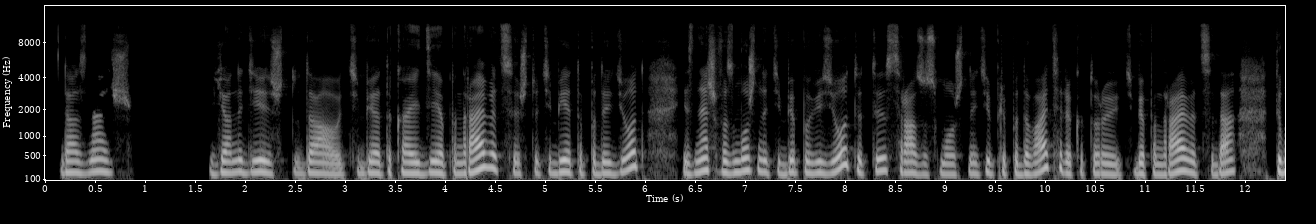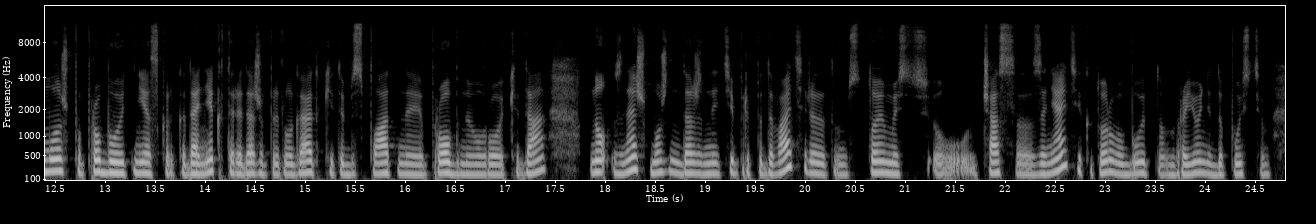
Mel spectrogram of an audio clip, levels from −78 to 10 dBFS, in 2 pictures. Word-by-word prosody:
Да, 195 0 +2
знаешь, 200 +1 -2 0.8
я 190 +2 +1
надеюсь, 200 -1 +2
что, - - -10
да, 90 0 +2
у 85 - 0
тебе 185 - -1
такая 185 +1 +1
идея 185 +2 +3
понравится 220 +7 +3
и - - -2
что 195 - -7
тебе 195 +3 +2
это 190 - -5
подойдет. 190 +9 +1 0.4
И - - 0
знаешь, 220 +5 +2
возможно, 205 +2 +2
тебе 185 +2 -1
повезет, 195 - +1
и - - +3
ты 215 +4 +1
сразу 190 -6 -1
сможешь 170 0 -5
найти 180 +1 -2
преподавателя, 185 +4 0
который 180 -4 -2
тебе 180 -3 -2
понравится, 180 +2 +1
да. 195 +5 +2 0.4
Ты 210 - +5
можешь 215 +1 +4
попробовать 190 -3 +2
несколько, 185 -1 -1
да, 180 +1 +5
некоторые 185 -1 0
даже 180 0 +1
предлагают 175 +3 0
какие-то 180 -1 -5
бесплатные 170 0 -1
пробные 175 0 +2
уроки, 165 0 -1
да. 195 +6 +1 0.4
Но 200 +1 +3
знаешь, 215 +7 +1
можно 195 0 -1
даже 180 0 +1
найти 175 +2 -1
преподавателя, 185 - -1
там 165 0 -7
стоимость, 185 -1 -2
у, - - -4
часа 175 -3 -1
занятий 210 - 0
у - - -22
которого 190 -2 0
будет 180 +2 -1
там 160 0 -6
в - - -6
районе, 180 +1 0
допустим, 165 0 -5
185 Hz, 150 wpm, -22 LUFS, 175-200 Hz, 0.8 s, Ты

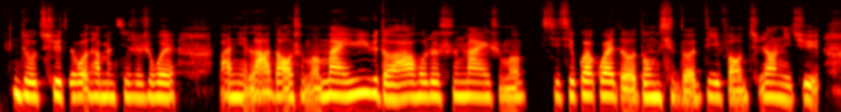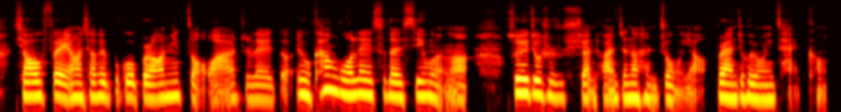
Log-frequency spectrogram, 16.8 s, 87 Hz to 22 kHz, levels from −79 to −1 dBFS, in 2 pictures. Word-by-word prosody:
你 215 - +3
就 195 -2 +2
去， 195 +2 0
结 190 0 -4
果 195 0 +2
他 195 -1 -1
们 190 0 -2
其 190 +1 -6
实 185 -1 -4
是 190 - -4
会 185 0 +1 0.4
把 200 - -2
你 190 -1 -1
拉 - - +2
到 195 -2 +2
什 205 +3 -7
么 - - -3
卖 200 -1 +4
玉 225 +2 +1
的 185 -3 +1
啊， 180 +2 +4
或 190 0 -1
者 195 0 0
是 195 +2 -6
卖 195 -1 0
什 185 - -10
么 95 +1 -4 0.2
奇 195 - -9
奇 200 +2 -3
怪 200 +1 +3
怪 200 0 +3
的 - - -1
东 185 -1 0
西 195 - -5
的 - - -2
地 185 +1 -4
方， 180 - -2
去 - - -10
让 190 -1 +1
你 165 - -5
去 175 +2 -3 0.3
消 195 0 +5
费， 195 0 +3
然 180 - +2
后 185 - +3
消 190 +1 -2
费 190 - +2
不 175 - -9
够， 185 - 0
不 180 0 -3
让 180 +2 +4
你 200 - -1
走 - - -4
啊 - - 0
之 175 -1 -11
类 165 -1 -4
的。 - - -9
因 220 - -2
为 215 - +4
我 - - +2
看 270 +3 +3
过 210 -3 +3
类 215 -1 +2
似 205 +1 -7
的 190 -2 +2
新 195 +2 -1
闻 185 -2 -2
了， - - -1 0.4
所 230 - +6
以 225 - +8
就 215 -1 +5
是 190 -3 -4
选 180 +1 -2
团 - - -1
真 180 0 -2
的 180 - +3
很 175 -1 -4
重 170 -2 -4
要， - - -7
不 195 - +1
然 180 -2 +4
就 180 - -3
会 180 - +1
容 170 -1 -1
易 - - -2
踩 170 - -9
坑。 - - -10
190 Hz, 310 characters per minute, -24 LUFS, 180-200 Hz, 0.4 s, 以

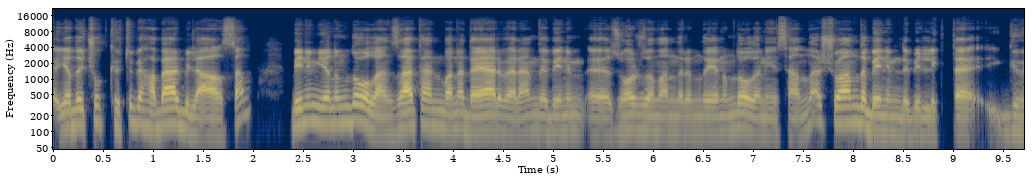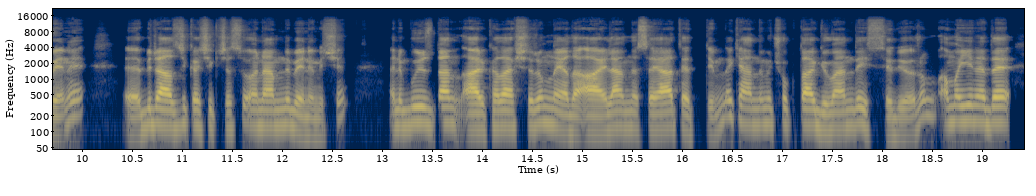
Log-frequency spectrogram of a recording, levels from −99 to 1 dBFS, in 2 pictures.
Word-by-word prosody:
eee, - - -2
ya 125 +1 +1
da 140 0 +1
çok 155 +2 -5
kötü 135 +4 -8
bir 145 - +1
haber 135 +2 +4
bile 110 -4 -2
alsam, 90 0 +1 0.4
benim 155 +5 +1
yanımda 145 +2 -1
olan 100 -11 +2
zaten 125 +4 +2
bana 115 0 -1
değer 105 +1 +5
veren 95 +2 -2
ve 105 -1 -5
benim, 105 +1 -3
eee, 90 0 -2
zor 105 +4 -2
zamanlarımda 100 -1 -5
yanımda 100 +3 -3
olan 100 -5 -1
insanlar 90 0 -4
şu 150 -1 +1
anda 150 -3 +2
benimle 100 -3 0
birlikte, 95 0 -2
ııı, - - -2 0.3
güveni, 105 - -2 0.4
eee, 470 +1 -2
birazcık 135 -1 +3
açıkçası 120 -2 -3
önemli 130 +1 0
benim 90 -5 0
için. 180 - -4 0.4
Hani, 130 0 -6
bu 150 - -2
yüzden 150 0 +2
arkadaşlarımla 130 +4 +2
ya 110 -3 +3
da 105 - +3
ailemle 120 +4 +3
seyahat 115 +1 +2
ettiğimde 195 - -6
kendimi 140 -2 -3
çok 145 +1 -9
daha 135 -1 +5
güvende 120 +3 -2
hissediyorum 120 - -6
ama 155 +2 -3
yine 155 -2 -1
de 150 0 +5
120 Hz, 165 wpm, -25 LUFS, 100-140 Hz, 0.4 s, değer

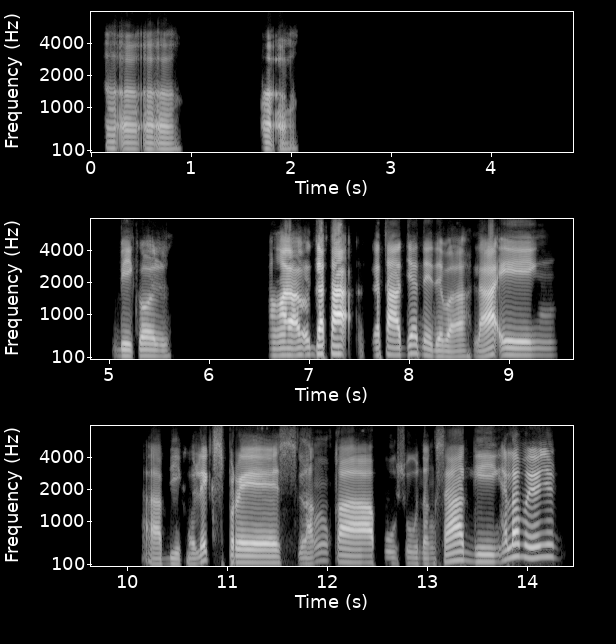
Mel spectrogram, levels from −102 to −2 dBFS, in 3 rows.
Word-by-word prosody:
Oo, 140 -2 -7 0.2
oo. 125 -1 -5 1.0
Oo. 65 +2 -7 3.0
Bicol. 125 -1 -4 1.0
Ah, 140 0 +5
gata, 170 +1 +8 0.2
gata 145 0 +2
diyan, 175 +2 -4
eh, 135 - -3
'di 120 - -3
ba, 115 +1 -4
laing, 140 -1 +1 0.8
ah, 110 - -4
bicol 110 0 -13
express, 135 -3 0
langka, 135 +1 -1
puso 120 0 -18
ng 110 0 -13
saging, 150 -2 -2
alam 215 +8 +1
mo 250 -2 -4
yun, 250 +2 -1
yung 240 - -31
140 Hz, 95 wpm, -23 LUFS, 120-150 Hz, 3.0 s, gata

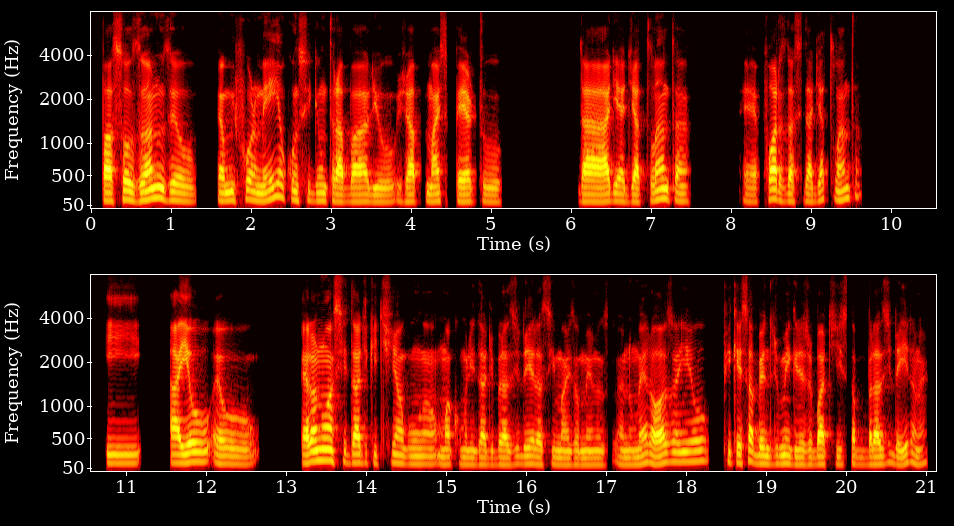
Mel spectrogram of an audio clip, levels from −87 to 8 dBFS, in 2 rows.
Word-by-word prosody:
passou 120 +3 +6
os 120 -2 -1
anos, 150 +3 +6
eu 120 -4 0 0.3
eu 120 - +2
me 125 +1 +2
formei, 135 +3 0
eu 185 - 0
consegui 125 -3 -6
um 120 -1 -1
trabalho 105 -1 +1
já 110 0 +1
mais 115 0 -1
perto 110 -1 -2 1.0
da 110 -1 +6
área 110 +1 +3
de 105 - -5
Atlanta, 125 -3 +1 0.7
eh, 105 -1 -6
fora 150 -4 +6
da 115 0 0
cidade 105 - -4
de 130 - -2
Atlanta. 140 +5 -5 1.2
E, 130 0 -3 0.3
aí 130 -1 +6
eu 150 +1 +4
eu 115 -3 -2 0.5
era 130 +5 +6
numa 170 0 +5
cidade 135 -4 0
que 130 - -10
tinha 135 +3 -6
alguma 115 -1 -3
uma 115 -1 -3
comunidade 110 -1 -5
brasileira, 115 +3 -2
assim, 110 +1 -6
mais 105 0 -3
ou 105 - -5
menos 105 0 -4
numerosa, 120 +6 0
eh, - - -1
e - - 0
eu 155 +2 -2 0.2
fiquei 135 -2 -2
sabendo 120 -1 0
de - - -10
uma 125 +1 -1
igreja 110 -1 -4
batista 115 +1 -1
brasileira, 115 +4 -2
né. 110 +3 -8
115 Hz, 150 wpm, -21 LUFS, 110-130 Hz, 1.2 s, passou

